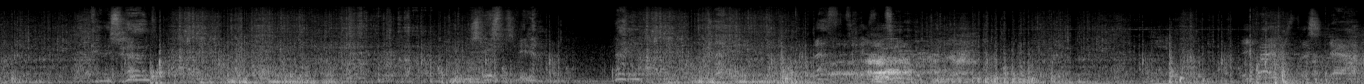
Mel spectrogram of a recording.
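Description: A wooden barrel rolls and rumbles across a stone floor.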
